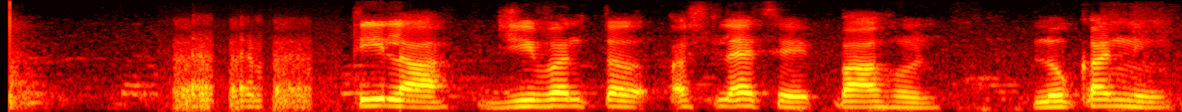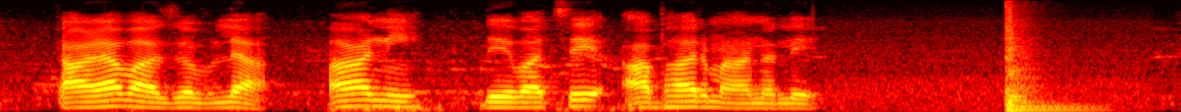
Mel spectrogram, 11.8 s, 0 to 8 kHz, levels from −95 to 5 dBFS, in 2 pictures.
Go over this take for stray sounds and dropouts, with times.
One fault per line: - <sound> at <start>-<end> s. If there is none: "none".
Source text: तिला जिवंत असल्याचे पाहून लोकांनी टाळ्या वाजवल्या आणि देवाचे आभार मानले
- laugh at 0.9-1.6 s
- thud at 10.9-11.5 s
